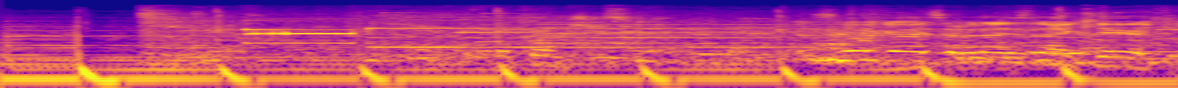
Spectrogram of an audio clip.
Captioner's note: machine chimes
